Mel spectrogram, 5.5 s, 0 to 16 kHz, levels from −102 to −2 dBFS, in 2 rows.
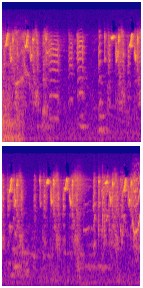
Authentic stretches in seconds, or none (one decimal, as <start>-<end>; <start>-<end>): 0.0-0.4; 1.6-2.2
